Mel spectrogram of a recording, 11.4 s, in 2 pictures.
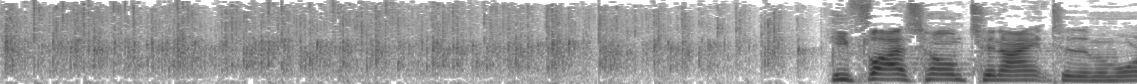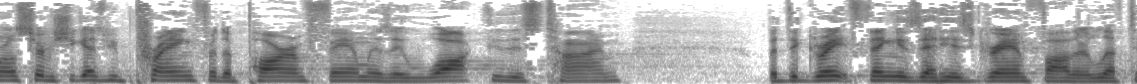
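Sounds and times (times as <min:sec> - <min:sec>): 
audience clapping: 0:00.0 - 0:04.4
speech: 0:04.2 - 0:08.9, 0:09.5 - 0:11.3.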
